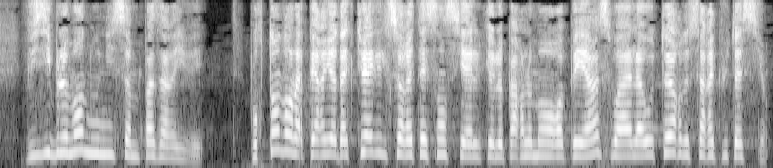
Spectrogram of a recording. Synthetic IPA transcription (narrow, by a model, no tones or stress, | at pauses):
vizibləmɑ̃nunisɔmpazaʁivḛ | puʁt̪ɑ̃d̪ɑ̃lapeʁjɔd̪ak̚t̪ɥɛlilsəʁɛt̪esɑ̃sjɛlkələpaʁləmɑ̃øʁɔpeɛ̃swaːlaot̪œʁd̪əsaʁepyt̪asjɔ̃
